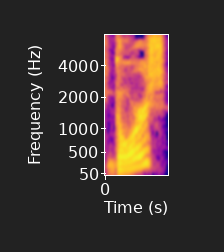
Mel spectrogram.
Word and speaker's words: Gores: I should have asked you how to say your last name first, but I've got Marcus Gores.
